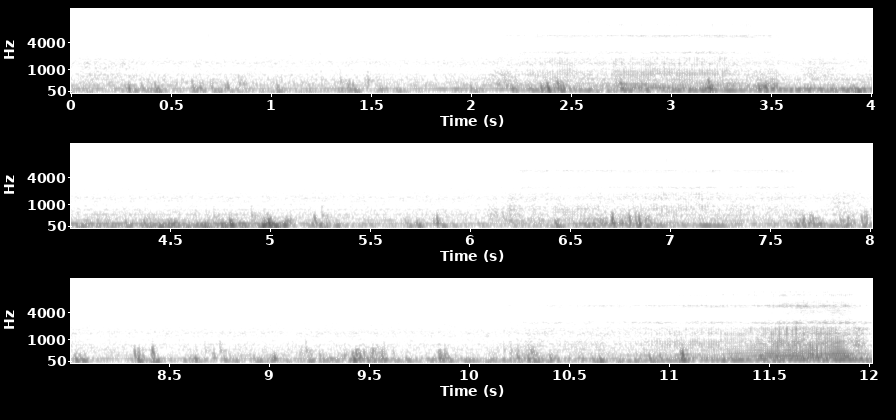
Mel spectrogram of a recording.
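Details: Snoring during sleep: low, rattling snores rising and falling with each breath, over steady room noise.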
